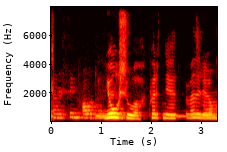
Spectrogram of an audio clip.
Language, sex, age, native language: Icelandic, male, 11, Icelandic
